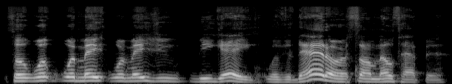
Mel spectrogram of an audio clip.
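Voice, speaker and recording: A man's voice: on the high side, moderate pace, no room sound, studio quality. Man asking short probing questions. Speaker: interview host. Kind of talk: casual interview.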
